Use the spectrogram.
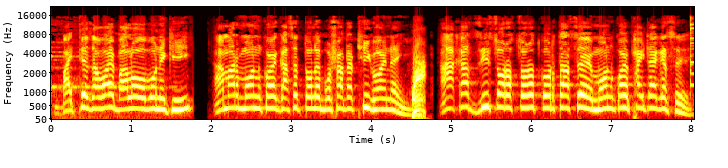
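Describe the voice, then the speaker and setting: Faint music plays in the background under a cartoonish character voice. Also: man, extremely high pitch for a man, moderate pace. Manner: grumbling.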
